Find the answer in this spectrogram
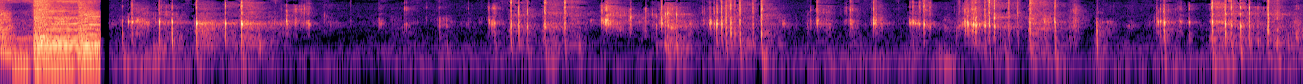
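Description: Crunchy chewing: a rapid, irregular run of crackles and mouth clicks, as of something crisp being eaten. It starts abruptly after a short burst of music is cut off.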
